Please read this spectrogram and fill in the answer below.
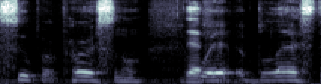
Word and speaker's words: BLXST: Blessed is really dope. It's spelled BLXST with a period at the end.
